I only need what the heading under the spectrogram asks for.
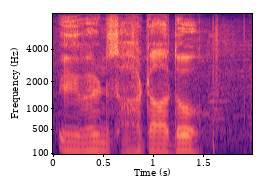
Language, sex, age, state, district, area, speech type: Urdu, male, 60+, Delhi, Central Delhi, urban, read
